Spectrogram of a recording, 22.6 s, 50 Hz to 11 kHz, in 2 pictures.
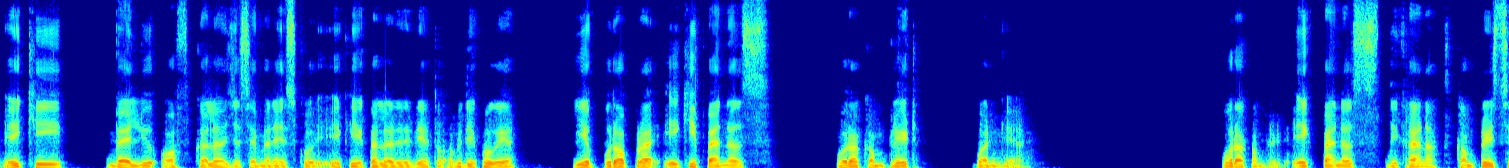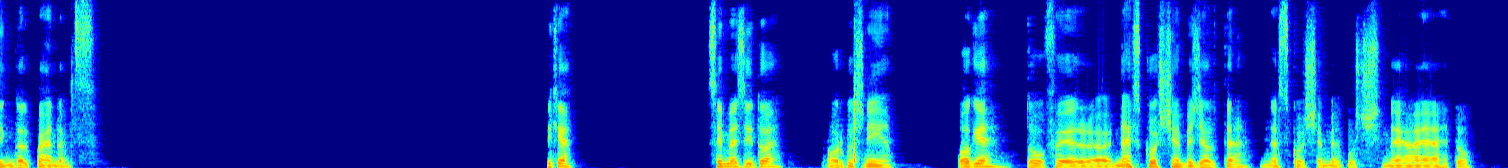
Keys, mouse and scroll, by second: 1.3 click, 2.3 click, 3.1 click, 7.4 middle click, 7.8-8.3 scroll up 3, 8.6 scroll down 1, 8.7 middle click, 9.0 middle click, 9.3 middle click, 11.2 click, 12.5 middle click, 12.9 middle click, 13.0 middle click.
